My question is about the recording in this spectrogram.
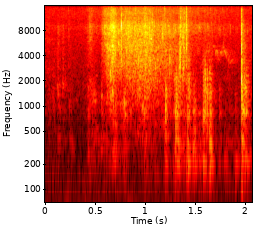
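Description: Water poured out of a red plastic bucket onto grass, splashing for about a second, followed by a sharp knock at the end.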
